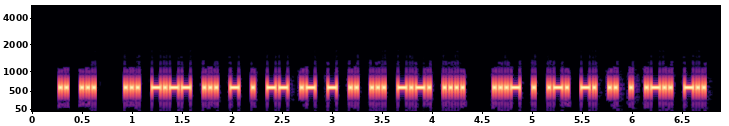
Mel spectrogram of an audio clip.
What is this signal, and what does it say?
Morse code, heard as a keyed tone, about 40 wpm, spaced as for 35 wpm, 600 Hz. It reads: IS SYSTEMATISCH VERNIELD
